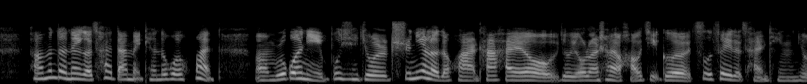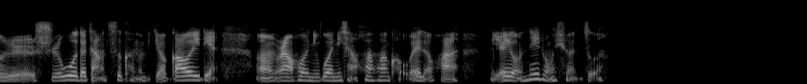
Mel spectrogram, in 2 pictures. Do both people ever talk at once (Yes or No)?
No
